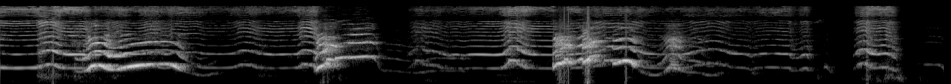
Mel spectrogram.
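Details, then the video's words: Dog singing with quick wavering howls and whimpering yips, pitch wobbling up and down in short bursts with gaps between phrases. "कुत्ता गाना गा रहा है! Dog singging a song"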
